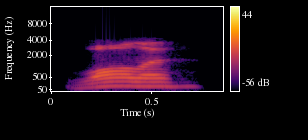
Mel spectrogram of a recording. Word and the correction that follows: Wallace: Walla Seafed. Wallace.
